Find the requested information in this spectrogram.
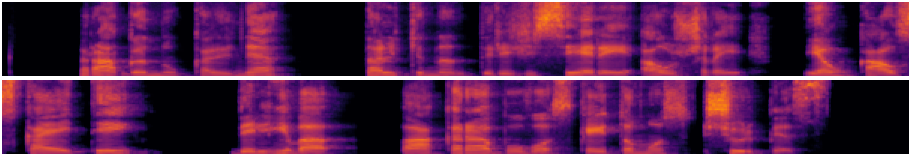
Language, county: Lithuanian, Šiauliai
